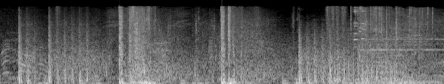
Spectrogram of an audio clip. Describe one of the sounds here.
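Gunshots fire in sharp, loud bursts.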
